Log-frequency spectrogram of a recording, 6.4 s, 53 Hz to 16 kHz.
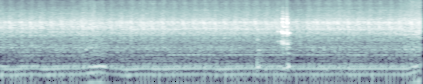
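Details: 1950 Buick engine idling: steady low drone with occasional faint clicks and a brief scrape; grinding-clicking noise of unknown origin.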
